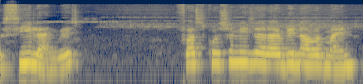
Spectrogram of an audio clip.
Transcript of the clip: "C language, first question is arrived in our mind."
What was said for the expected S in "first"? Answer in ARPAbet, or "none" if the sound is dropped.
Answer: S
